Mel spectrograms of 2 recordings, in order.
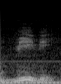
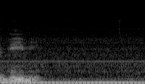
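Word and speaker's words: Vevay: then we moved to a little town called Viv v v a y why uh those that are not from around there pronounce it VI uh but it's actually bie and I went there my Junior and Senior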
